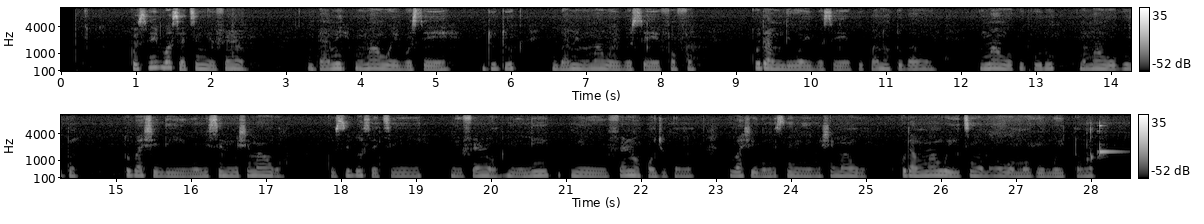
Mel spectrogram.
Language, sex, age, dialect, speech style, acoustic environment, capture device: Yoruba, female, 25-34, Nigeria - Nigerian Standard, happy, silence, mobile / Linux / Chrome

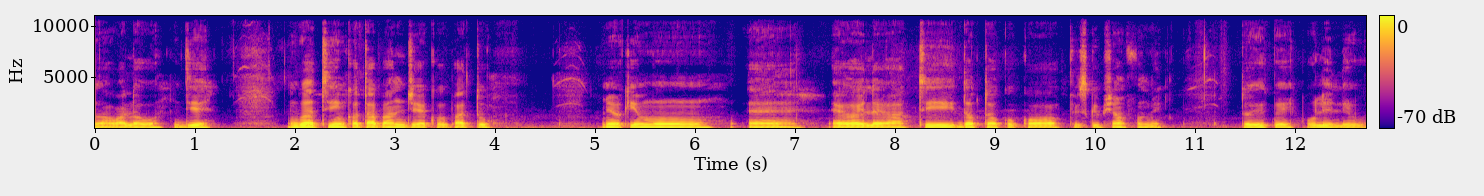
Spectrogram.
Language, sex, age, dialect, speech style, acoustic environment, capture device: Yoruba, male, 25-34, Nigeria - Nigerian Standard, happy; relaxed, silence, mobile / Linux / Chrome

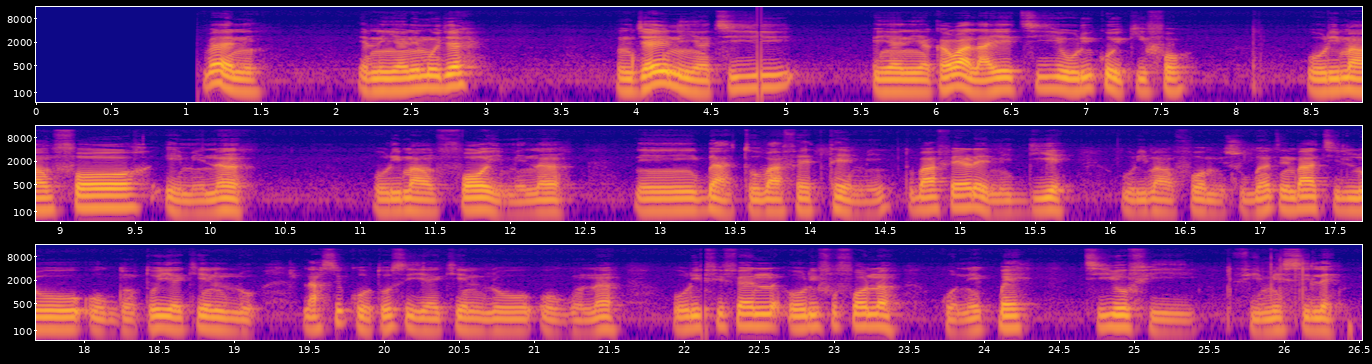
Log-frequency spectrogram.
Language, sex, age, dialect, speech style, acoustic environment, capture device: Yoruba, male, 25-34, Nigeria - Lagos Yoruba, happy; relaxed; excited, silence, mobile / Linux / Chrome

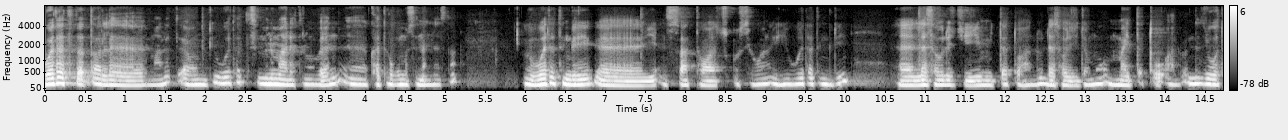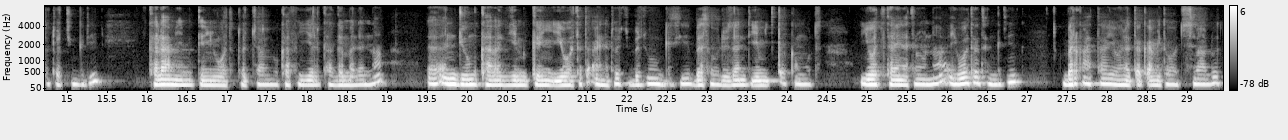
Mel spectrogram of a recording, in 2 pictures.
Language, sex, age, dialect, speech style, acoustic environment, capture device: Amharic, male, 25-34, Ethiopia - Addis Ababa, relaxed, silence, mobile / Linux / Chrome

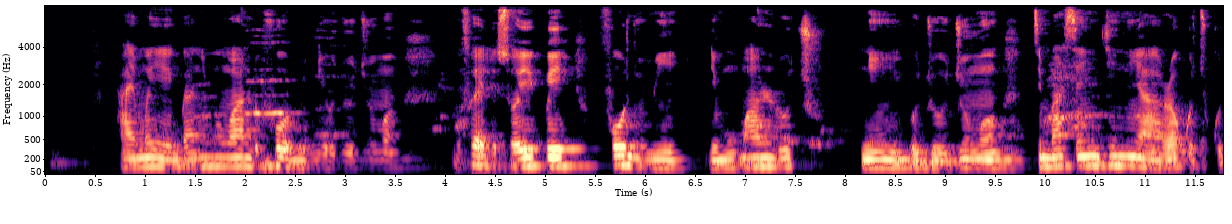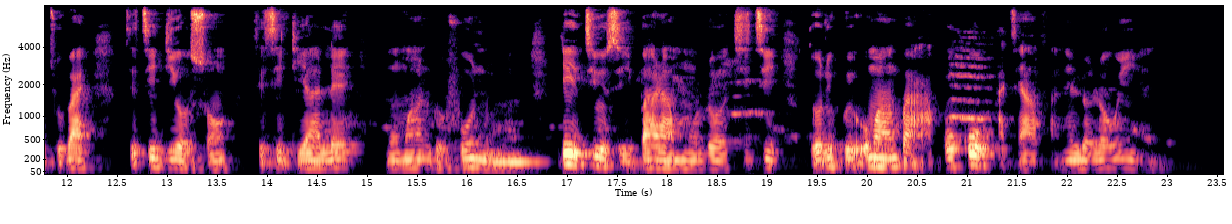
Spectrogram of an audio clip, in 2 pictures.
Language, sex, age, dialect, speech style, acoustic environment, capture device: Yoruba, male, 18-24, Nigeria - Nigerian Standard, relaxed; focused, nature; people talking, mobile / Android / Chrome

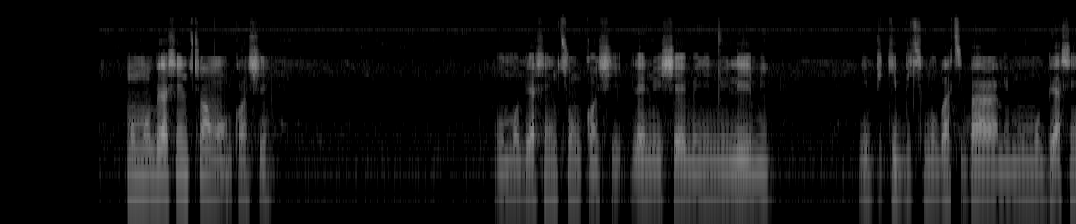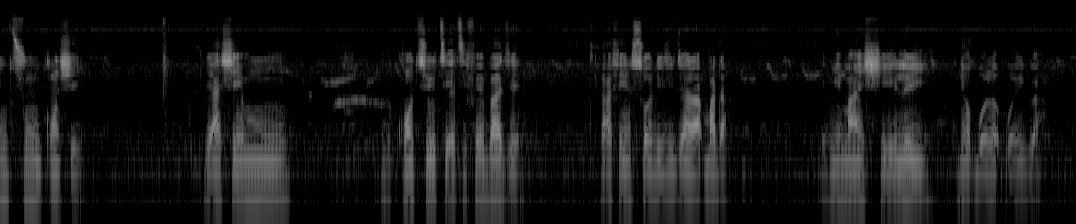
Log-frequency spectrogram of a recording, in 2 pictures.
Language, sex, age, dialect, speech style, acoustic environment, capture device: Yoruba, male, 25-34, Nigeria - Lagos Yoruba, focused, people talking; music, mobile / Linux / Chrome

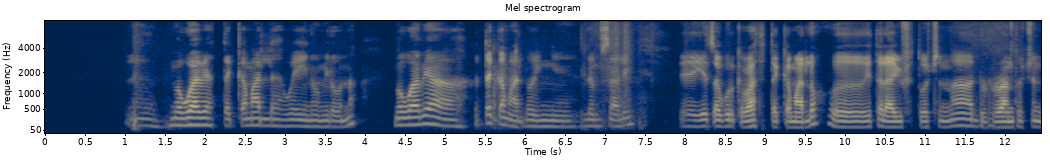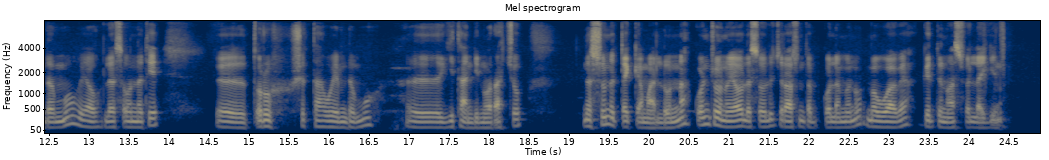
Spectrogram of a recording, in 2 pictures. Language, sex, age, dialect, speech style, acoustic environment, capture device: Amharic, male, 35-44, Ethiopia - Gondar, happy; relaxed, silence; people talking, mobile / Linux / Chrome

